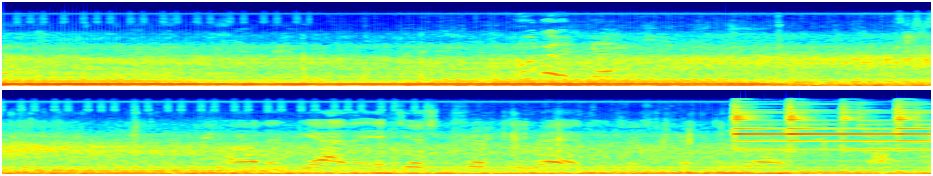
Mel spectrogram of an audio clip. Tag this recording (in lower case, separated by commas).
speech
